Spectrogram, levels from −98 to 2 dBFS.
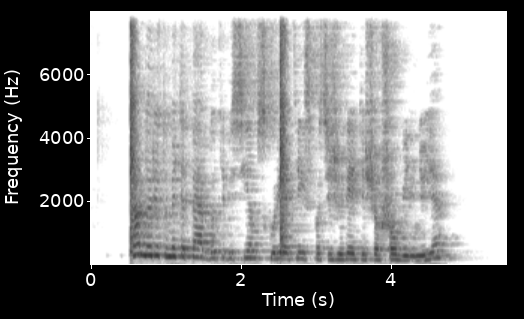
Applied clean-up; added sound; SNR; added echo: classical method WPE with log-MMSE.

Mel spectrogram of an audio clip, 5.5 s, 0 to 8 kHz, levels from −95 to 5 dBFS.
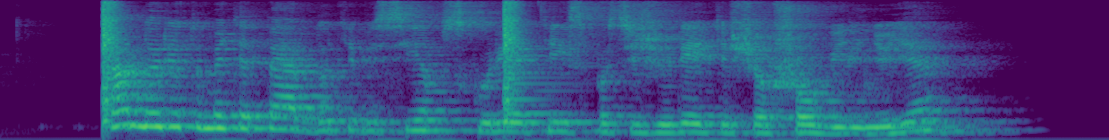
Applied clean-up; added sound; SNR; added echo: none; Snare drum; 4 dB; reverberation time 0.7 s.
